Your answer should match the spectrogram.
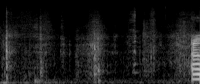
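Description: Cardboard packaging sliding and rustling faintly as a plastic tray holding a mini photo printer is pulled out of its box, with a few light taps.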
